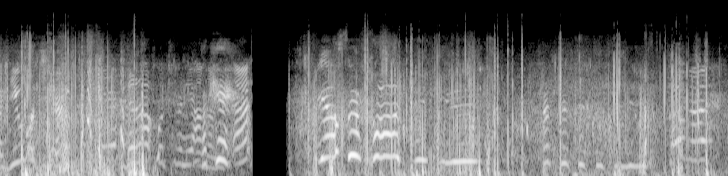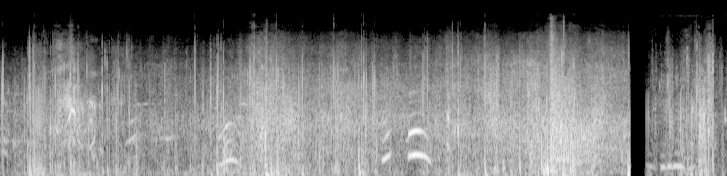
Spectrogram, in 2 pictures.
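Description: Boys shouting and laughing as they ride down a water slide, over the rushing hiss of water running down the chute. The sound cuts out for a moment about two and a half seconds in.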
